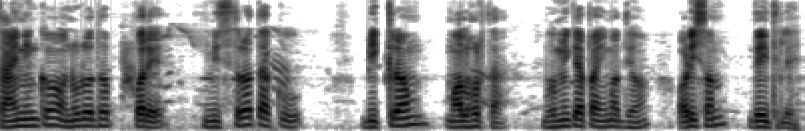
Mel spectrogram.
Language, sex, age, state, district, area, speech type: Odia, male, 30-45, Odisha, Jagatsinghpur, urban, read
